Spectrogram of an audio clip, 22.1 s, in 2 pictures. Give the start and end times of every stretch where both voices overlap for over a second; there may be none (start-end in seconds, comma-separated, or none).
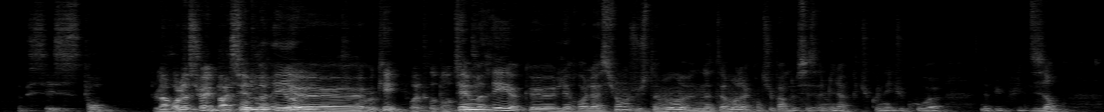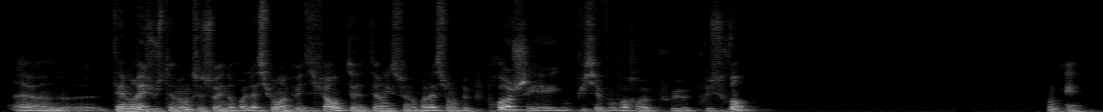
2.4-3.8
